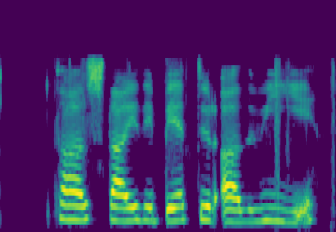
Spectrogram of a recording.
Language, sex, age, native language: Icelandic, male, 8, Icelandic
